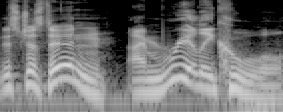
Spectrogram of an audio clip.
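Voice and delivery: put-on slow, old-style evening news anchor delivery. Playing an old newscaster on the evening news: old newscaster voice. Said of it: "sounds like a, like an old newscaster".

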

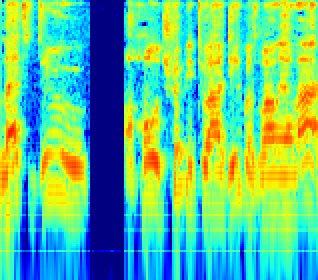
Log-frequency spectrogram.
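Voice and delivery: plain

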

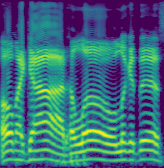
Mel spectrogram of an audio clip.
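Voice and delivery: slow, put-on Valley girl voice. Recalling how people at an Australian festival mocked Americans, in a Valley girl voice. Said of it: "that was our Valley girl voice".

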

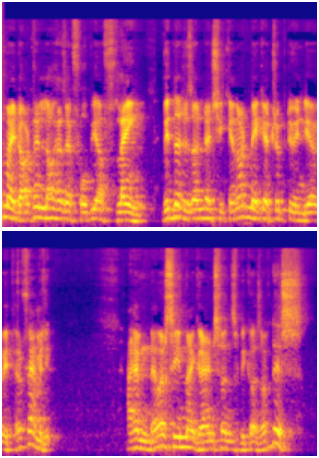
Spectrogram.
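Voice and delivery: ordinary delivery

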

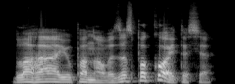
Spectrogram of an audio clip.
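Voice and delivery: loud cried-out call. The presiding chairman breaks into the gentlemen's argument: crying out. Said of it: "скрикнув головуючий".

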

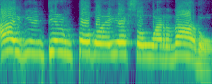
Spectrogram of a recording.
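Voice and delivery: slow, loud, drawn-out call carried at distance.

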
